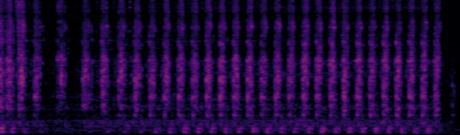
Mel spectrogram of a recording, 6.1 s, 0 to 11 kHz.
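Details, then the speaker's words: Vintage Necchi Lelia 512 sewing very dense leather, second run with more throttle after needle stalled: fast even jackhammer-like thumps four or five a second; sews strongly, stitch balance spot on. "don't you love the sound of a machine working you can hear it just going almost like a almost like a jackhammer almost like a jackhammer going after something"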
